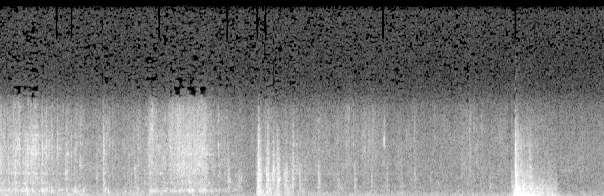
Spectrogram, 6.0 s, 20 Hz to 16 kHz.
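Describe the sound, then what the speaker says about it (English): A door is shut in a 1946 film scene at a village doctor's house. After muffled rustling and movement, a single sharp, fairly loud thud comes near the end, with no talk. "Shut the door."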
